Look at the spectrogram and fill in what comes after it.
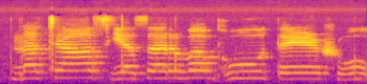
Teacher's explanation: సర్వ భూతేషు లో భూ కి మహాప్రాణం ఉంది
